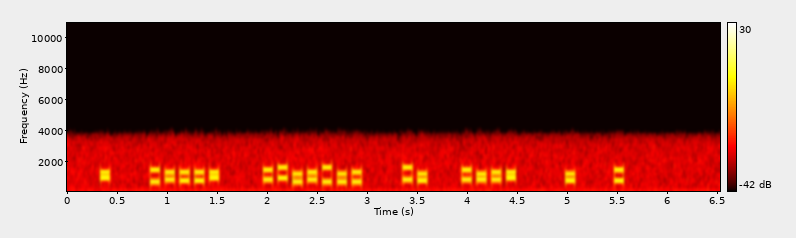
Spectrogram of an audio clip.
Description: DTMF, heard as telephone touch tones, dialled by machine, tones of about 90 ms, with hum. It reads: 0 38550 9D18A12 C4 9780 4 6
